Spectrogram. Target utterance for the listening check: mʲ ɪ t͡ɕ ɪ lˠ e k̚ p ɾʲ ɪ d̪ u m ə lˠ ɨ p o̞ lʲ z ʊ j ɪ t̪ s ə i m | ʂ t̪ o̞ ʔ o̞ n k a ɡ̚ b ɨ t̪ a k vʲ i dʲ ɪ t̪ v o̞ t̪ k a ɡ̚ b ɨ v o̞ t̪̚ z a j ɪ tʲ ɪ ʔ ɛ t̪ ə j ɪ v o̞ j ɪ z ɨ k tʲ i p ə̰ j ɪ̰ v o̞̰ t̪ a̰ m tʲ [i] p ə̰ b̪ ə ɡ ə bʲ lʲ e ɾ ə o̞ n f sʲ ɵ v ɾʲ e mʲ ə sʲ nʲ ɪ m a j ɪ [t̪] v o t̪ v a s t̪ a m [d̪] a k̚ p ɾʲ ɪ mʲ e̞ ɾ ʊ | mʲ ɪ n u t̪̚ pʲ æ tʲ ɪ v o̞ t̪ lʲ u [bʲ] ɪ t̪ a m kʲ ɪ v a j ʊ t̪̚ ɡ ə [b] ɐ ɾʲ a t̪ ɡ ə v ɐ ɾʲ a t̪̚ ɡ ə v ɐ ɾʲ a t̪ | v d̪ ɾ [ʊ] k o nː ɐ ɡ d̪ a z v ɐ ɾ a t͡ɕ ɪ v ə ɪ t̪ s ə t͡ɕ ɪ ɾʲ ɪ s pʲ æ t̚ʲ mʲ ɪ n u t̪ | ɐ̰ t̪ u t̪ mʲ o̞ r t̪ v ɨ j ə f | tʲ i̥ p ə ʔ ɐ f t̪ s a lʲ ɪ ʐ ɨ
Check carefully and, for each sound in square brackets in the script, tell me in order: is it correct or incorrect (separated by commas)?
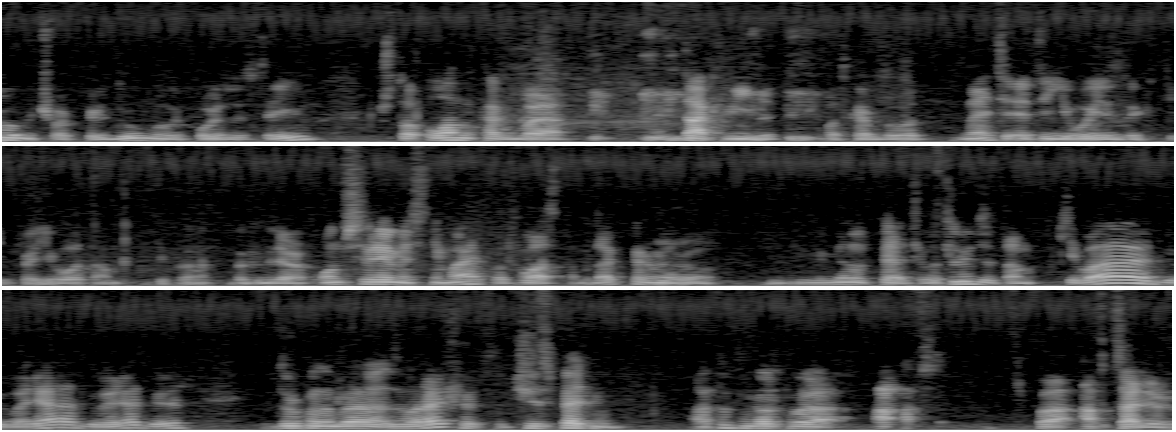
correct, correct, correct, incorrect, incorrect, incorrect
